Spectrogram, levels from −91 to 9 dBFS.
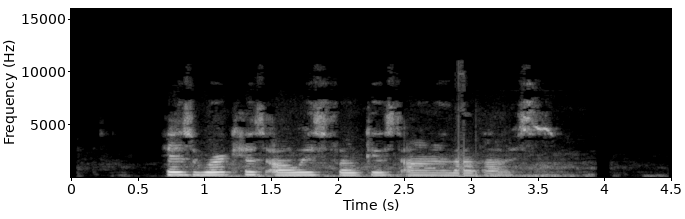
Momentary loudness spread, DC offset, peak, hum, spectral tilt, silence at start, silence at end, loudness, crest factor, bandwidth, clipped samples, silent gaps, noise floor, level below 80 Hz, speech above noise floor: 12 LU; under 0.1%; -2 dBFS; none; -5 dB/octave; 0.7 s; 0.85 s; -17 LUFS; 16 dB; 7.6 kHz; under 0.1%; none; -67 dBFS; -58 dBFS; 51 dB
